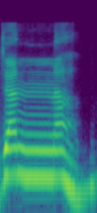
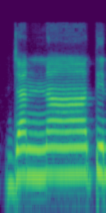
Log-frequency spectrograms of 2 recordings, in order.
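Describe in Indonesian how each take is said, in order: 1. Kata itu berakhir dengan bunyi h yang lembut. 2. Kata itu berakhir dengan t yang jelas dan -in.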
